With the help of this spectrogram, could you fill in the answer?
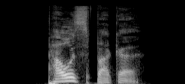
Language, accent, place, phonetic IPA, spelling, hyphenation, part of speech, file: German, Germany, Berlin, [ˈpaʊ̯sˌbakə], Pausbacke, Paus‧ba‧cke, noun, De-Pausbacke.ogg
- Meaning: chubby facial cheek with a red/reddish complexion (especially of a child)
